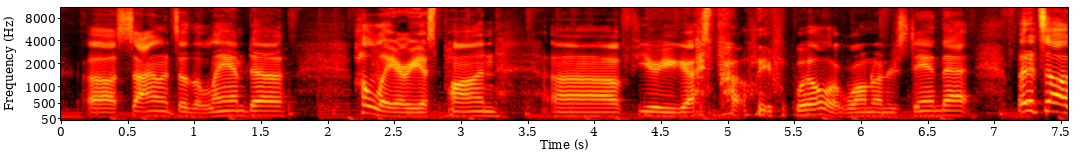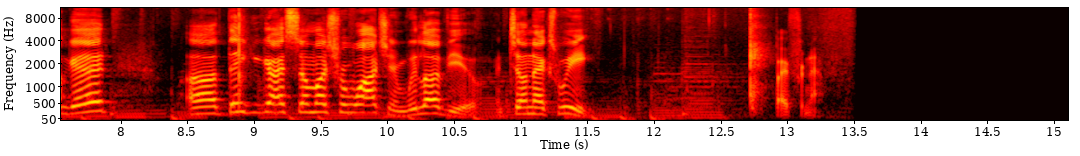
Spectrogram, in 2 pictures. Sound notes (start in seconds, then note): 12.4 clap sound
